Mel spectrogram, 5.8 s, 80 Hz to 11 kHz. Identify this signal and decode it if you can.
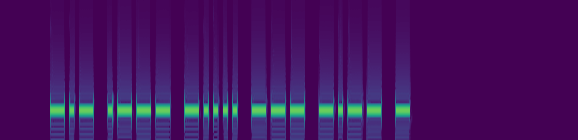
Morse code, heard as a keyed tone, about 25 wpm, 700 Hz. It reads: KJ6OYT
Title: USA Call Signs - 6 Characters - Repeated 2x - 25wpm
